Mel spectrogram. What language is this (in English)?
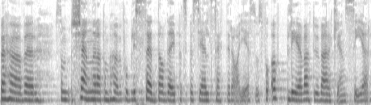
Swedish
